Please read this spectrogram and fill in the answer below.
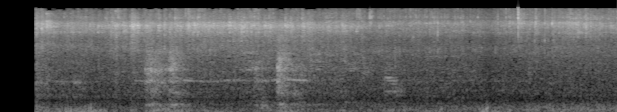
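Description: Steady low rumble of coach diesel engines in a covered bus station, with brief snatches of people's voices about one and a half and three seconds in.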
